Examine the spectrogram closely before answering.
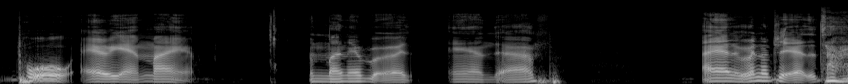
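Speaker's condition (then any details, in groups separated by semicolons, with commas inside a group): Cerebral palsy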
